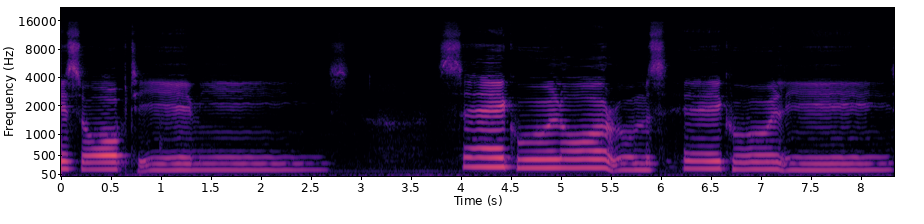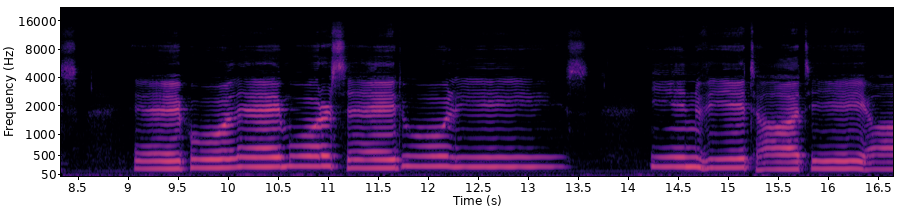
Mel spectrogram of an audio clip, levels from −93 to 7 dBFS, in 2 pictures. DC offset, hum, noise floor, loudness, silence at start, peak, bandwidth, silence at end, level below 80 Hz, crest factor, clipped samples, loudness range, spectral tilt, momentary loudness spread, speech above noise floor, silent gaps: under 0.1%; none; -74 dBFS; -41 LUFS; 0 s; -24 dBFS; 15.5 kHz; 0 s; -80 dBFS; 18 dB; under 0.1%; 8 LU; -5.5 dB/octave; 17 LU; 33 dB; none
